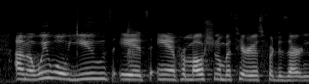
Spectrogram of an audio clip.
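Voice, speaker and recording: A woman talks at a fairly quick pace in a fairly high voice with ordinary pitch variation. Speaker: relationship workshop leader. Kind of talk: seminar presentation. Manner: fast.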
